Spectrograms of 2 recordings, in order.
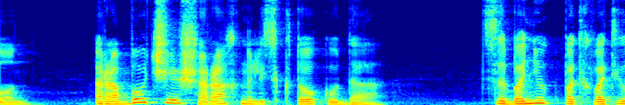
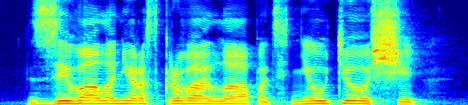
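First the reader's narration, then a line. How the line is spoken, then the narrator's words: Menacing shout. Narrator (Russian): грозно прикрикнул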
